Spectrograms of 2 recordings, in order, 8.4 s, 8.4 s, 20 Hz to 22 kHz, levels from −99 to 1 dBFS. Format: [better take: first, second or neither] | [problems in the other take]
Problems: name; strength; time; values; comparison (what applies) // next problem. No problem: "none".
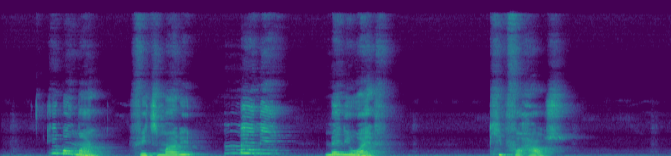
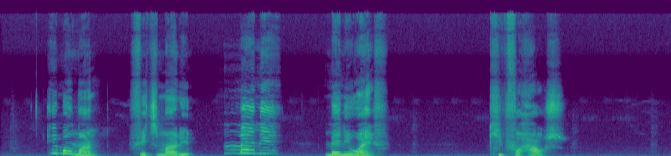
second | room echo; dies away in 0.4 s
